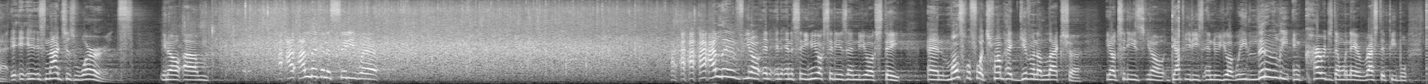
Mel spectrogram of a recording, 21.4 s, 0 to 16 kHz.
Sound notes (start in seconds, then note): 2.7 applause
